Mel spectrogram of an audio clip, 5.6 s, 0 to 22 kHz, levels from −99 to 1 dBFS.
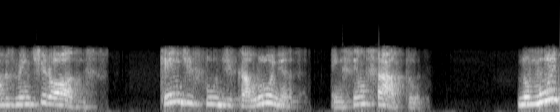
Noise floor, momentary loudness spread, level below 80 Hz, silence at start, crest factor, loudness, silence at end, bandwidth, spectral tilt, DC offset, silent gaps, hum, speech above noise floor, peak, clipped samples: -78 dBFS; 15 LU; -56 dBFS; 0 s; 20 dB; -20 LUFS; 0 s; 4.7 kHz; -3.5 dB/octave; under 0.1%; none; none; 59 dB; -2 dBFS; under 0.1%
